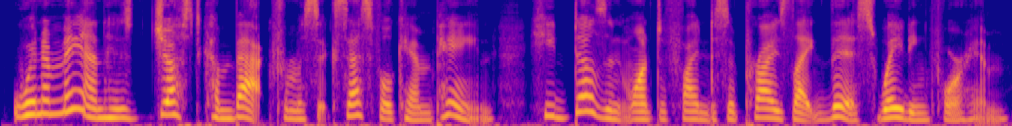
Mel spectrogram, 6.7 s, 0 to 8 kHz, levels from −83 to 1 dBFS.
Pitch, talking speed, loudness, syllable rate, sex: 215 Hz, 205 wpm, -19 LUFS, 4.5 syllables/s, female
